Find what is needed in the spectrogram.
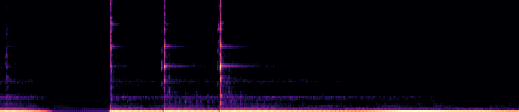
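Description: Low electrical hum from an amplifier fed by a hard drive's spindle motor winding, the motor working as a generator while its platter is spun by hand, so the pitch follows the platter's speed. The hum drops out for about a second near the start, returns with a sharp click, takes two more clicks about a second apart, and then slides slowly in pitch.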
